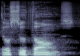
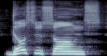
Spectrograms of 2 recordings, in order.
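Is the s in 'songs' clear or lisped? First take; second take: lisped; clear. First: The s sounds are lisped like th. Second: The s sounds are clear, without a lisp. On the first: The speaker calls it wrong. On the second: The speaker calls it right.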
